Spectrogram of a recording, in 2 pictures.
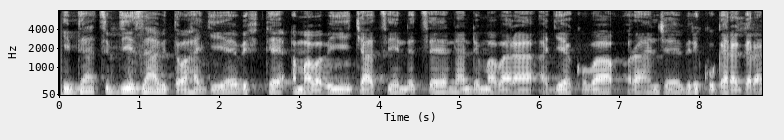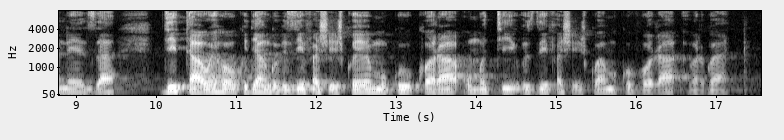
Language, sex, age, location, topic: Kinyarwanda, male, 25-35, Nyagatare, health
